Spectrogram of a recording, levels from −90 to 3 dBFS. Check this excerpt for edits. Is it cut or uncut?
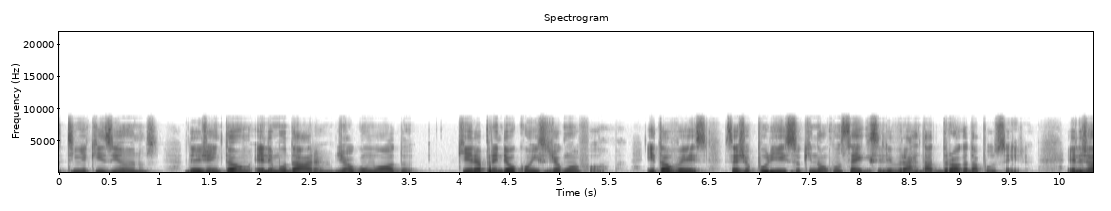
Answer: uncut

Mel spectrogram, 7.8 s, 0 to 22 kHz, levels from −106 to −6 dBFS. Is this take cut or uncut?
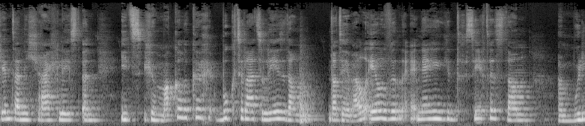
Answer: cut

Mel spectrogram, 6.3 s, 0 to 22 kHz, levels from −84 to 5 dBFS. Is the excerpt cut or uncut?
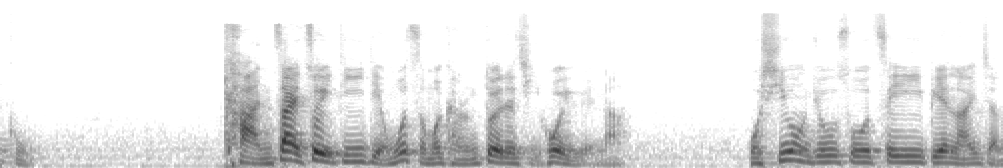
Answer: cut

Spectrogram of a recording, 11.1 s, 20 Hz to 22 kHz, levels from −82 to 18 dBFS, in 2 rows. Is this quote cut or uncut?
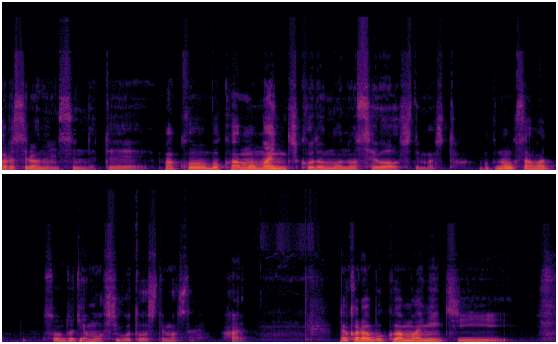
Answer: uncut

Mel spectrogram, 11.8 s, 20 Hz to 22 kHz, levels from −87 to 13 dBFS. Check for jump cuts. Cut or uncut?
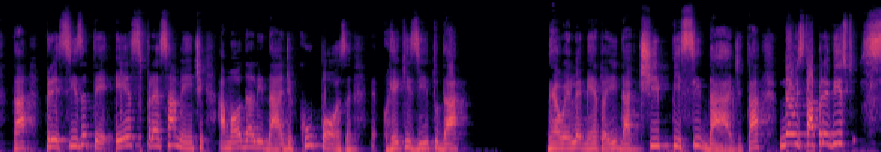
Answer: uncut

